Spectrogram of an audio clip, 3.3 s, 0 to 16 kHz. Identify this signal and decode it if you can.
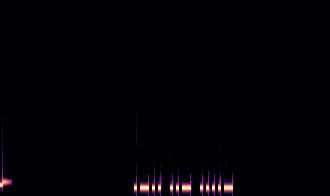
Morse code, heard as a keyed tone, about 42 wpm, 700 Hz. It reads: LU4
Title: Callsign Prefixes for Top 50 DXCC - 40wpm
